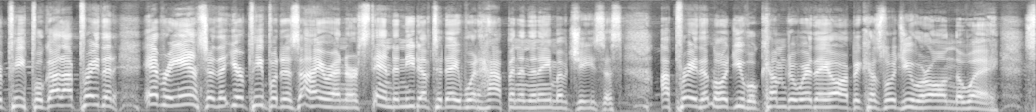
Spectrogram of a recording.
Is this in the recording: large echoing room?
yes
